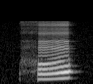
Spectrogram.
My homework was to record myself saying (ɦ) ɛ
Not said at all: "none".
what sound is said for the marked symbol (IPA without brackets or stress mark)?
h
